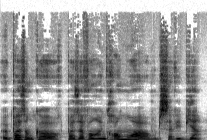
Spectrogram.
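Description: A woman's voice: medium pitch, normal speed, close to an everyday voice. A woman voicing an anxious young husband who answers in hesitant, shaky replies.

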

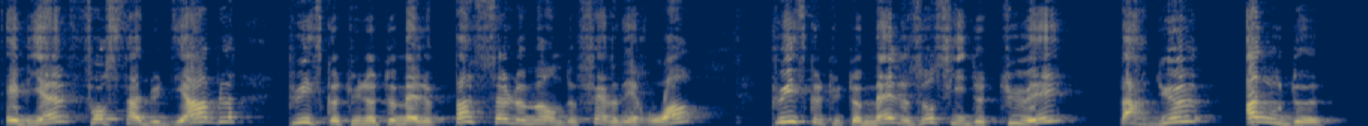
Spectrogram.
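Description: An audiobook reader voicing a bold chevalier who talks in a gruff, defiant way. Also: mid-range voice, very animated, a little slow, fairly bright tone. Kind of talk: audiobook character voice.

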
